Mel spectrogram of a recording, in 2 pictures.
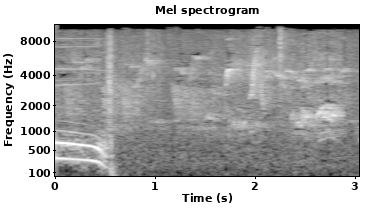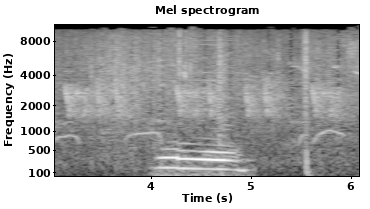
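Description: Birds calling in forest: a loud, long pitched call that ends with a falling note just after the start, small whistled chirps, and a second loud, slightly falling call about four seconds in that lasts about a second.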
